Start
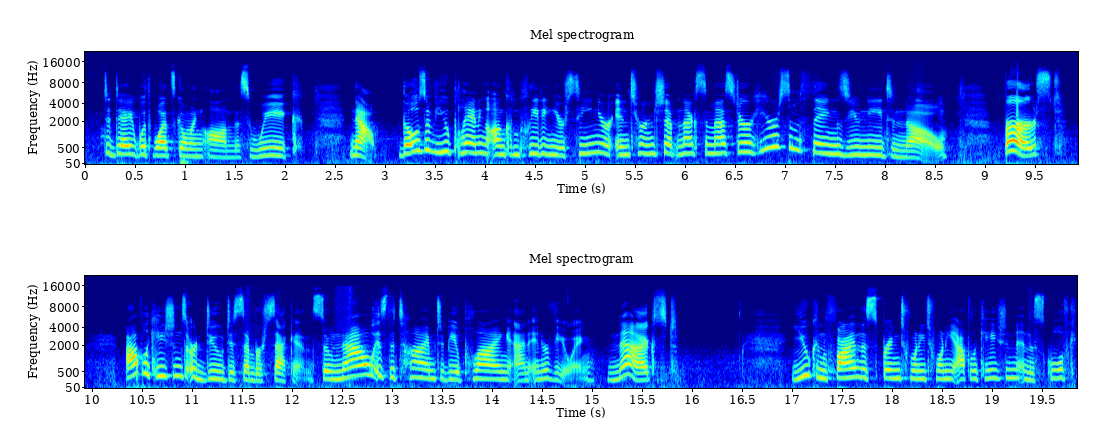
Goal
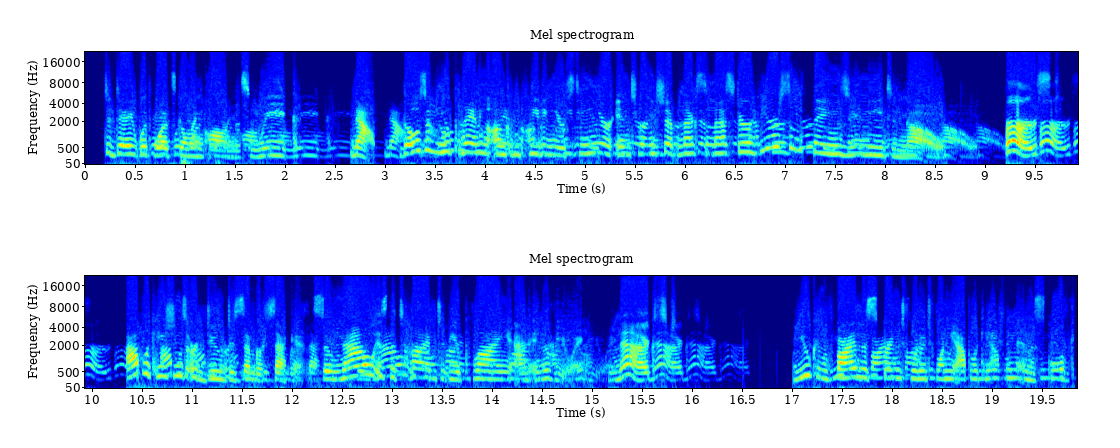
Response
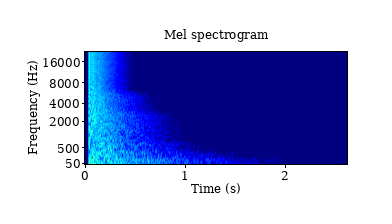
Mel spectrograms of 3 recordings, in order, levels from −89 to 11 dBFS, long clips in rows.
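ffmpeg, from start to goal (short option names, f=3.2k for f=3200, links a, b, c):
-filter_complex "[0:a]acrusher=bits=6:mix=0:aa=0.5,asplit=2[a][b];[b]adelay=337,lowpass=f=2.8k:p=1,volume=-11.5dB,asplit=2[c][d];[d]adelay=337,lowpass=f=2.8k:p=1,volume=0.3,asplit=2[e][f];[f]adelay=337,lowpass=f=2.8k:p=1,volume=0.3[g];[a][c][e][g]amix=inputs=4:normalize=0,asplit=2[h][i];[i]adelay=9.3,afreqshift=-3[j];[h][j]amix=inputs=2:normalize=1"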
